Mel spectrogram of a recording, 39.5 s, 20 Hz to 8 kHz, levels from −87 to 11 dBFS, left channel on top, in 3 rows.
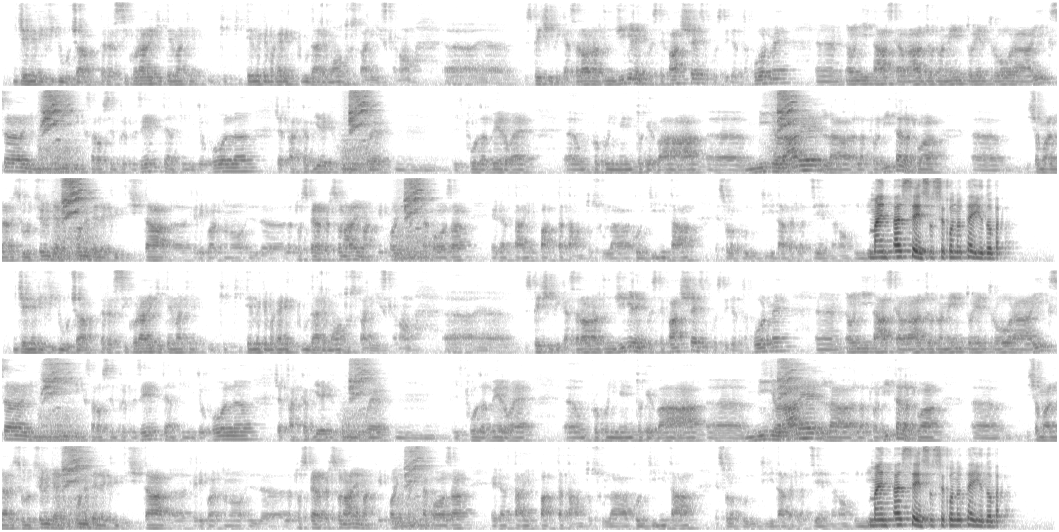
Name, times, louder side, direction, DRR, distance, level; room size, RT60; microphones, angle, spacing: voice 1, 0.1-6.3 6.6-37.3, equal, 50° right, -4 dB, 5.9 m, -43 dB
sound 1, 13.6-14.2 17.4-17.9 22.7-23.4 27.0-27.6 31.2-31.9, left 8 dB, 50° left, 1.4 m, -36 dB
voice 2, 37.2-38.8, left 2 dB, 15° left, 5 dB, 1.0 m, -25 dB
18.5 x 10.0 x 3.8 m, 0.39 s
head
